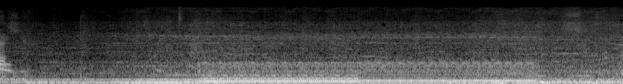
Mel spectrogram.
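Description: Active exhaust sound system on a Mercedes-Benz G350d playing a synthesized engine note through speakers in the exhaust, switched between presets: a steady low drone that steps up in pitch about two seconds in, shifts again, and drops back near the end.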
